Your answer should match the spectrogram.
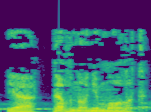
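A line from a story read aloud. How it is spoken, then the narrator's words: Hoarse reply. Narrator (Russian): хрипло отозвался Арман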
